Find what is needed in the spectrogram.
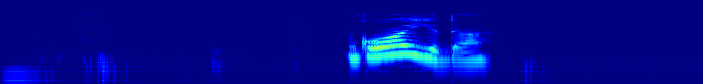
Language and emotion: Russian, neutral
